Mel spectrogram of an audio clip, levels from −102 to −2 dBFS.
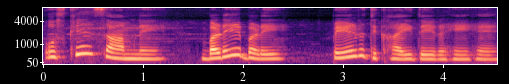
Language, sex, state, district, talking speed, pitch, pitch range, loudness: Hindi, female, Madhya Pradesh, Bhopal, 105 wpm, 210 Hz, 195-265 Hz, -19 LUFS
